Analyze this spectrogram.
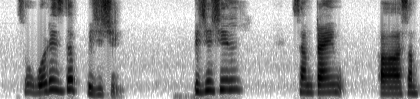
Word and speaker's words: Pizhichil: Pizhichil, sometimes some pronounced as a Pidichil, some North Indian says as Pinjinchil, as the spelling says Pizhi, and in Ayurveda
